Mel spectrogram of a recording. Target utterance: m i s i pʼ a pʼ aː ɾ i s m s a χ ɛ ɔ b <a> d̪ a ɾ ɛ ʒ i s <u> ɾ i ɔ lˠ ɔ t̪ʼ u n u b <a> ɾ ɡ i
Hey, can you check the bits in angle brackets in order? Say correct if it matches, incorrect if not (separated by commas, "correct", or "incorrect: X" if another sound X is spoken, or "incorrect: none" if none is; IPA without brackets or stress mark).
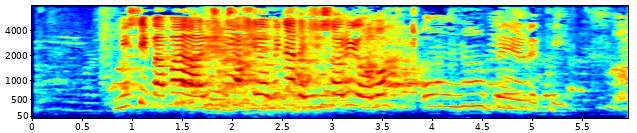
incorrect: i, incorrect: ɔ, incorrect: ɛ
